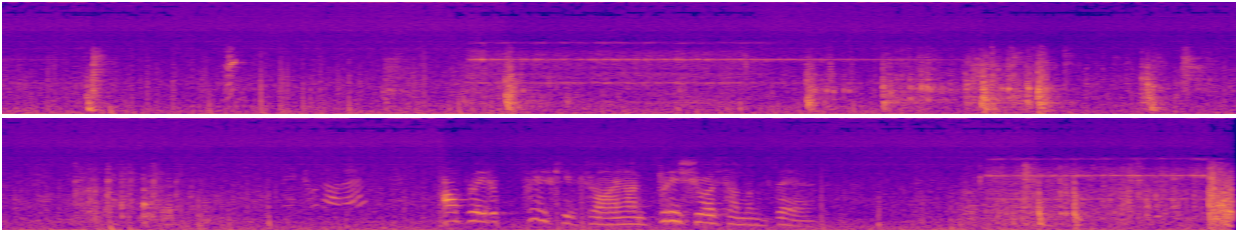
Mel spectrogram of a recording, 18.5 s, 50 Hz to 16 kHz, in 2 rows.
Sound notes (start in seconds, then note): 11.3 on phone; 16.5 phone ringing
